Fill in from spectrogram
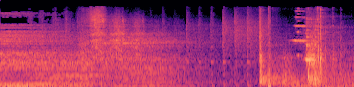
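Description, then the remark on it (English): A heavy hidden door in an old castle grinds and scrapes open amid low rumbling, ending with a couple of solid clunks and thuds, with no voices. “These hidden doors in these old castles are so cliché.”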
